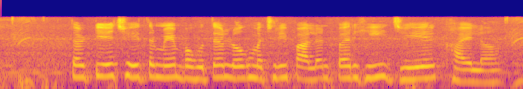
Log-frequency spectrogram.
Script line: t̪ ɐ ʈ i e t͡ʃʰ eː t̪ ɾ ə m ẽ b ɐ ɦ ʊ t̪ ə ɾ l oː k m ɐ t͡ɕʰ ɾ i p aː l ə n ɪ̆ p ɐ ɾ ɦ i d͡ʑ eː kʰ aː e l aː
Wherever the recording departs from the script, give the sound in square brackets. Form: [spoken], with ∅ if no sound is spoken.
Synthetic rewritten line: t̪ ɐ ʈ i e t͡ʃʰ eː t̪ ɾ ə m ẽ b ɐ ɦ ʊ t̪ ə ɾ l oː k m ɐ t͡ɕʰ ɾ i p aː l ə n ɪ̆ p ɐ ɾ ɦ i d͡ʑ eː kʰ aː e l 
